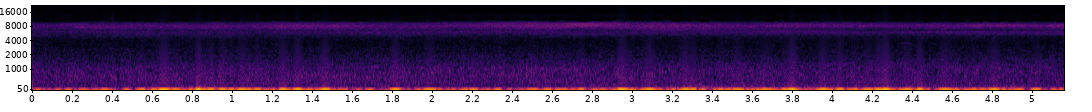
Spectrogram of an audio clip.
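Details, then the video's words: Cicada chorus on a hot July afternoon in suburban Nisshin, about 20 km from downtown Nagoya, Japan: a continuous thin high hiss sits above heavier low rumble and walking noise. "Summer Cicadas Sounds"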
